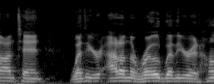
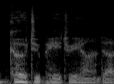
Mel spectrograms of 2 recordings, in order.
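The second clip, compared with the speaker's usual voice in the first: ASMR-style whisper, much quieter, lower; 9 semitones lower, 11 dB quieter than usual. Plugging their Patreon to listeners, the speaker is whispering into the microphone. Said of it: "I'm whispering into the microphone".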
